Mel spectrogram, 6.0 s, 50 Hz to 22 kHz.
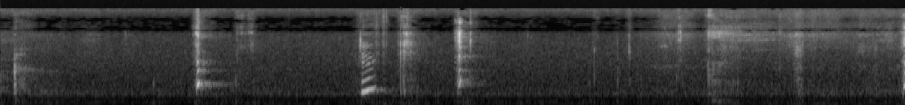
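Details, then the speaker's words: A 10-week-old infant with hiccups in a quiet room: brief, sharp little catches of breath, about three or four in six seconds; infant hiccups. "maar eens kijk eens aan. Je hebt de hik."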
